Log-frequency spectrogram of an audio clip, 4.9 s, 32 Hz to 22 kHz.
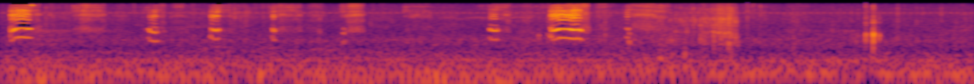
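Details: Lokita, a 35-day-old female English Bulldog puppy, gives short high squeaky whimpers, a quick run of brief yelps at the start and another cluster near the three-second mark, followed by a single faint squeak against quiet background hiss.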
